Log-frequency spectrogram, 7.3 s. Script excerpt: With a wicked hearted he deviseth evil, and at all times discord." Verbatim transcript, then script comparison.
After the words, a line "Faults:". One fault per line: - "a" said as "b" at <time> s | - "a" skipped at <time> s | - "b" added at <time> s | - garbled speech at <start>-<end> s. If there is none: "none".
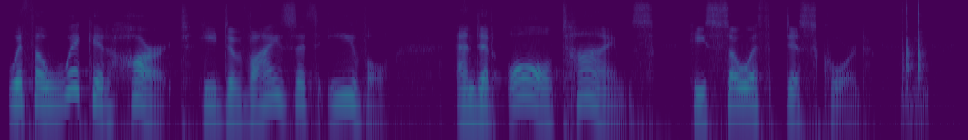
With a wicked heart he deviseth evil, and at all times he soweth discord."
Faults:
- "hearted" said as "heart" at 0.8 s
- "he soweth" added at 5.1 s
